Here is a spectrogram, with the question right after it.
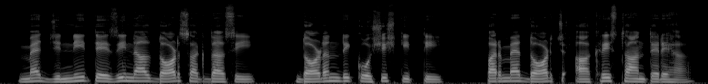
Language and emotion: Punjabi, sad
